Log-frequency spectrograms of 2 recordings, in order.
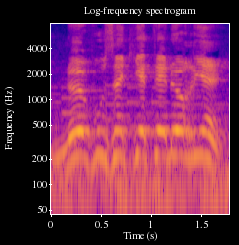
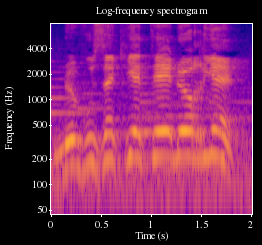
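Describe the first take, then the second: First: It is read at a normal pace. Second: It is read slowly. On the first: "Je lis pour vous" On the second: "Je relis lentement"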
